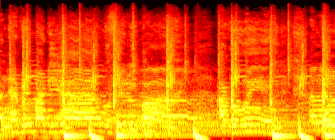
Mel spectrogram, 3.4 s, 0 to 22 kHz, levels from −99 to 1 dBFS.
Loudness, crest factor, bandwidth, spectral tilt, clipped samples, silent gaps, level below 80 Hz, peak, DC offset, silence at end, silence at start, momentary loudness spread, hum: -13 LUFS; 12 dB; 17 kHz; -5 dB/octave; under 0.1%; none; -20 dBFS; 0 dBFS; under 0.1%; 0 s; 0 s; 4 LU; none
